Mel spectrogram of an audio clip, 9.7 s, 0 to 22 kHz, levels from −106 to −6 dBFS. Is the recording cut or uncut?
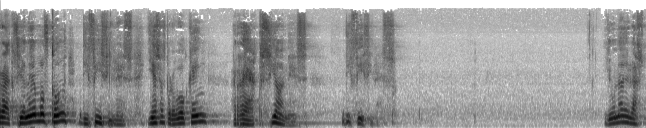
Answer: cut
